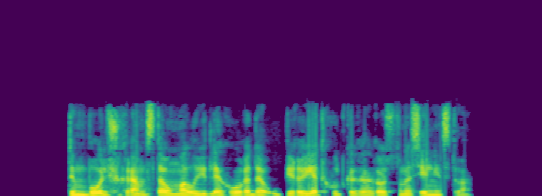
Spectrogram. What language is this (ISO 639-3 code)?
bel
